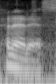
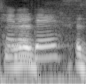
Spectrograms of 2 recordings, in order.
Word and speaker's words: Penedès: I think it's Penedès. Penedès. There's not the sound that you get in Portugal. Yeah. So Penedès, which is an area within the Catalan region, or Catalunya.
